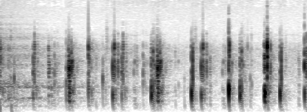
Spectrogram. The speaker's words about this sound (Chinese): 一阵脚步声响起，但很快就消失了。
